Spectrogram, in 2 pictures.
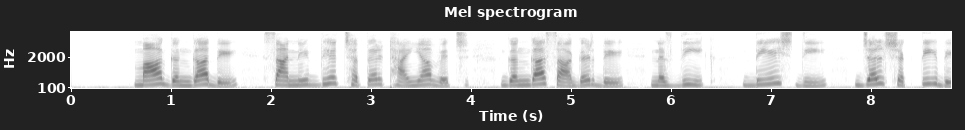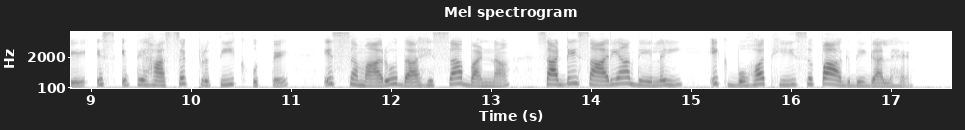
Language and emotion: Punjabi, neutral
